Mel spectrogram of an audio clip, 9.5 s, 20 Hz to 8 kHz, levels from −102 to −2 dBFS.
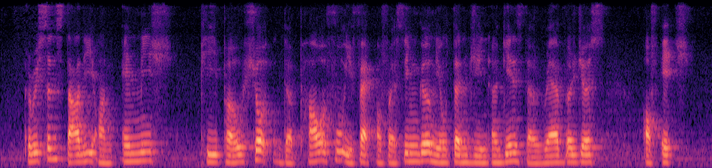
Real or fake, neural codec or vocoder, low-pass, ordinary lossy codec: real; none; 7.2 kHz; Opus, 32 kbps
